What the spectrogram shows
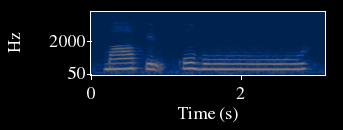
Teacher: بور میں واو مدہ آ رہی ہے، اس لیے اس کو بھی دونوں ہونٹ گول کرتے ہوئے، لیکن واو مدہ کے بعد ہماری آیت کمپلیٹ ہو رہی ہے، ہم وقف کر رہے ہیں تو یہاں پہ ہم مد آرس وقفی کریں گے، اس کو 6 کاؤنٹ کرنا ہے، ٹھیک ہے. 6 حرکتوں برابر لمبا کر کے آپ نے وقف کرنا ہے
